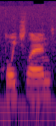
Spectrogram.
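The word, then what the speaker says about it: Deutschland: which is s for Deutsch land which is the German word for Germany I don't speak German but I don't know the pronunciation of deuts land EU is actually the same thing as oi I know that much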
